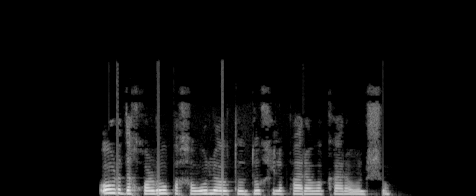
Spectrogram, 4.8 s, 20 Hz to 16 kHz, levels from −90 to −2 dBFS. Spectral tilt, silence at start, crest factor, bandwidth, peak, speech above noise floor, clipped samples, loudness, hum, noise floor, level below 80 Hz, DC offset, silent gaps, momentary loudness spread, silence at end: -6 dB/octave; 1 s; 20 dB; 10 kHz; -4 dBFS; over 68 dB; under 0.1%; -22 LUFS; none; under -90 dBFS; -66 dBFS; under 0.1%; none; 9 LU; 0.85 s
